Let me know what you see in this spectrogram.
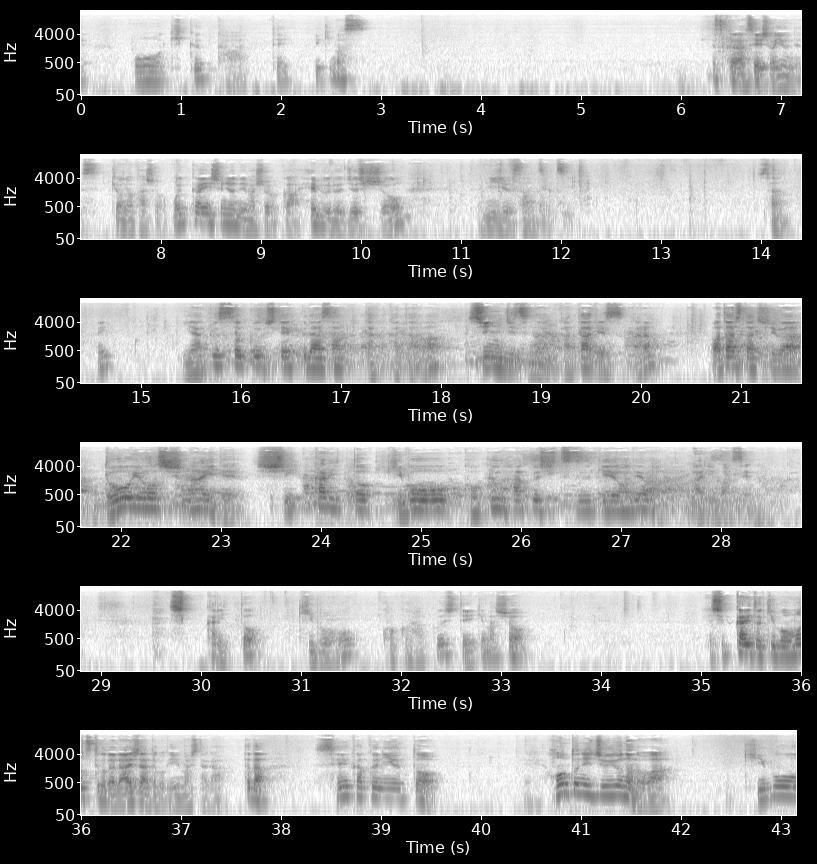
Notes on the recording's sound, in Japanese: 2020年元旦礼拝礼拝メッセージ録音です。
